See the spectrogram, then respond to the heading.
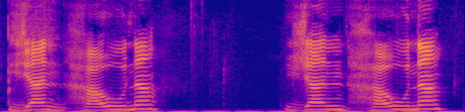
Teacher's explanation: حروف حلقی میں سے ہا آ رہا ہے، تو ہم نون کی آواز کو یہاں پہ بھی ظاہر کریں گے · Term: اظہار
